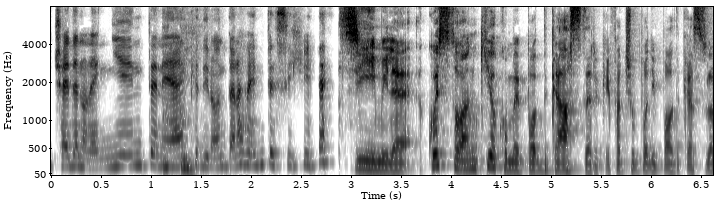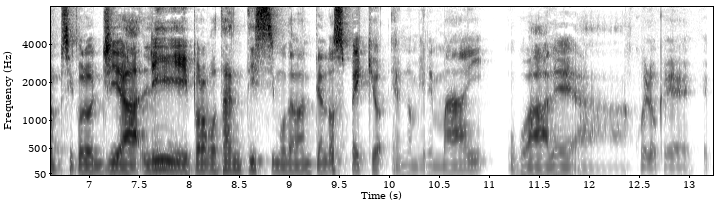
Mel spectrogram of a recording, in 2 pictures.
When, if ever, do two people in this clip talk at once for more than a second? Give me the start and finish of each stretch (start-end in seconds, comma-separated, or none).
none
